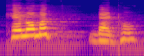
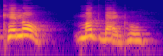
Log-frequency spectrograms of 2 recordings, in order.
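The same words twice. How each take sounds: First: The pause comes after 'mat'. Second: The pause comes after 'khelo'.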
